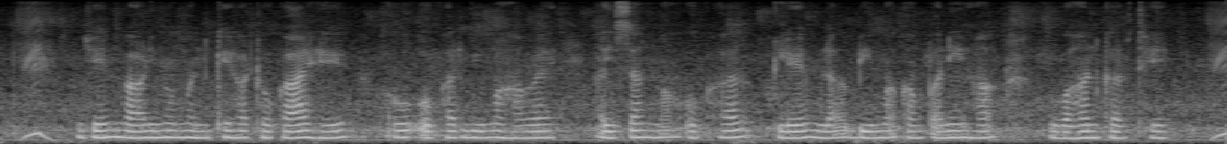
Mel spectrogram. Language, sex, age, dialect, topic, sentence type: Chhattisgarhi, male, 18-24, Central, banking, statement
